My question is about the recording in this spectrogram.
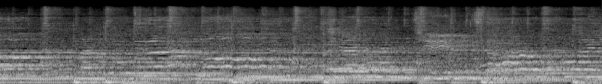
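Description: A woman singing a Chinese-language pop song live into a microphone, over instrumental accompaniment.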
